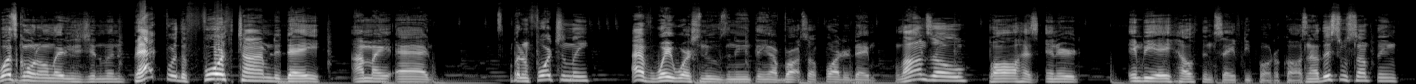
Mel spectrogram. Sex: male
